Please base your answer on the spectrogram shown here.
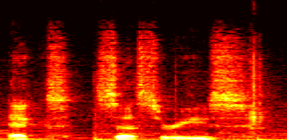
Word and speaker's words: accessories: My hybrid Michigan-Mississippi accent was mispronouncing the word accessories. I was forgetting the C sound in there.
